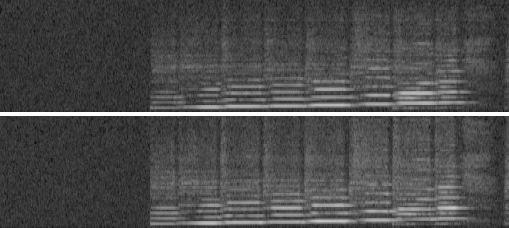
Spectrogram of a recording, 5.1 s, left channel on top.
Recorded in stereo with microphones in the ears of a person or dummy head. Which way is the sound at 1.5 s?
50° right (ahead or behind).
